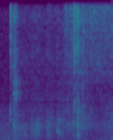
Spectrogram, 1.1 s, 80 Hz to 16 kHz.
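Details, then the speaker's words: 2009 Skoda Octavia A5 1.6 MPI petrol, dealer-serviced; short crank, then the engine catches and settles into a smooth, even low hum without smoke or misfire; clean, healthy start. "завівся співтику Мотор працює тихо-рівно не димить не троїть"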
